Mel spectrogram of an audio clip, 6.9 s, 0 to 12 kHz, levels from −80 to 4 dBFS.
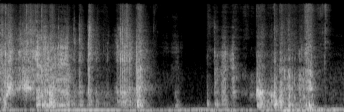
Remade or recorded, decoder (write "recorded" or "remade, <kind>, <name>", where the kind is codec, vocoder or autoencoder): recorded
